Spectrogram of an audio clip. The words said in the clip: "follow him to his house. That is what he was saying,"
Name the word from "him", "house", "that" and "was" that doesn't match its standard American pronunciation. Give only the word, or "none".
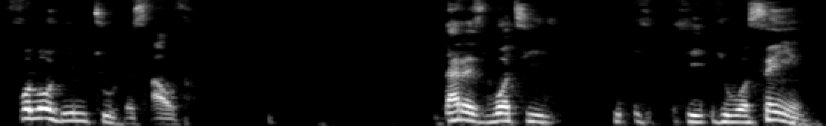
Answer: house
